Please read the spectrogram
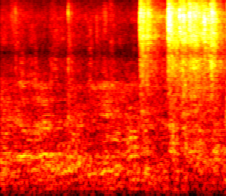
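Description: Indistinct voices of people talking in a large hall, with a short hissing noise over them in the last half second or so.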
